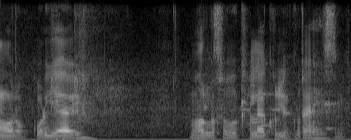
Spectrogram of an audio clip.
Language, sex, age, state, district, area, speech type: Odia, male, 30-45, Odisha, Bargarh, rural, spontaneous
